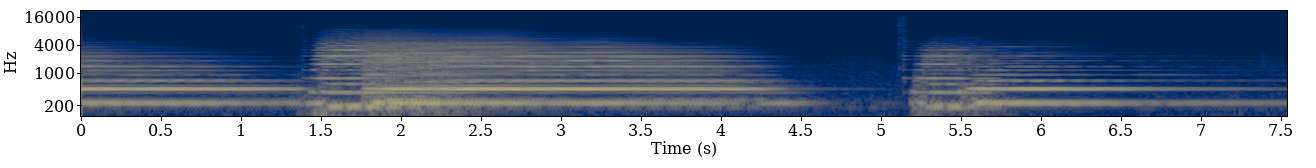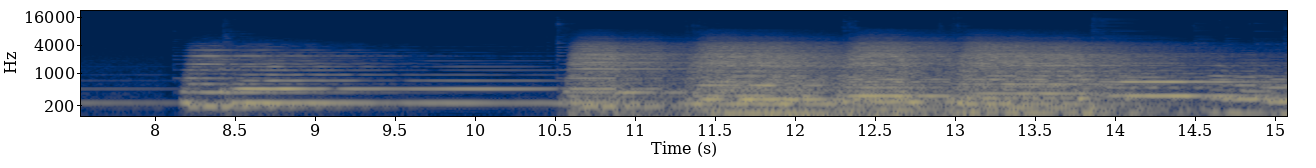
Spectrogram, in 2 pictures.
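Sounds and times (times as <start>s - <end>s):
electric guitar ringing chords: 8.1s - 15.0s.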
